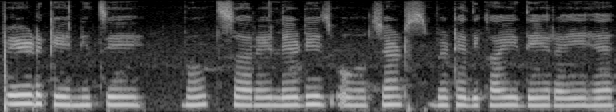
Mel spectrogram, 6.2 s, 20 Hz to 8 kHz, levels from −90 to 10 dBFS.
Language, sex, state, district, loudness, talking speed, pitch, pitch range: Hindi, female, Rajasthan, Bikaner, -17 LUFS, 125 wpm, 210 Hz, 200-215 Hz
